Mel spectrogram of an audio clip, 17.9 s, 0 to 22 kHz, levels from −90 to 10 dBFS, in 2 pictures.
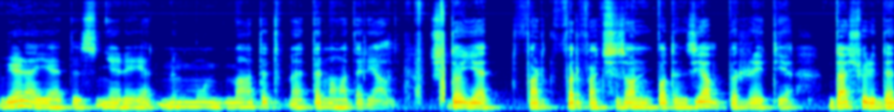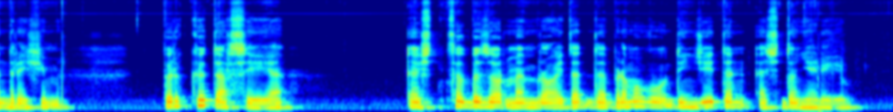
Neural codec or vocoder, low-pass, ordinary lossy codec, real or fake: none; none; none; real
